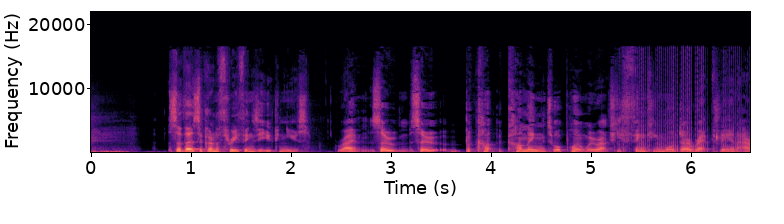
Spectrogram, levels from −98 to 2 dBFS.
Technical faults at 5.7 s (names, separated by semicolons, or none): buffer tearing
